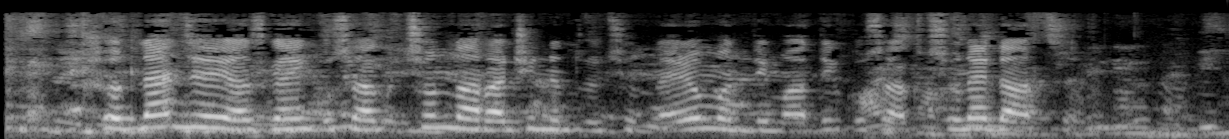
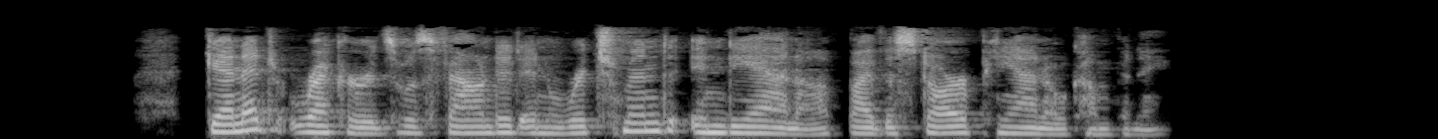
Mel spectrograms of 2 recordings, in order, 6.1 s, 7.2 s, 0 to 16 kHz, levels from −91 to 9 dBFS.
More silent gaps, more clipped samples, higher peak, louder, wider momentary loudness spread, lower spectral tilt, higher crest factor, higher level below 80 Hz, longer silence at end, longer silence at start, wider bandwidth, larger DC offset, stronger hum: second, none vs 0.95-0.99 s; neither; about the same, 0 dBFS vs -2 dBFS; about the same, -17 LUFS vs -18 LUFS; first, 18 LU vs 10 LU; about the same, -3 dB/octave vs -3.5 dB/octave; about the same, 18 dB vs 18 dB; first, -54 dBFS vs -60 dBFS; second, 0 s vs 1.35 s; second, 0.05 s vs 0.8 s; first, 11.5 kHz vs 8 kHz; neither; neither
